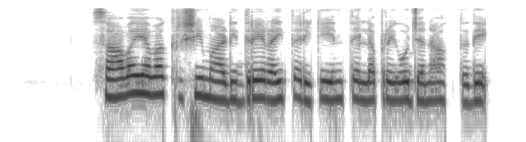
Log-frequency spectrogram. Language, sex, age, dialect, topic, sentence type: Kannada, female, 36-40, Coastal/Dakshin, agriculture, question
